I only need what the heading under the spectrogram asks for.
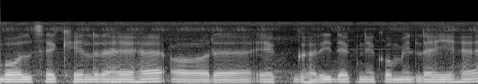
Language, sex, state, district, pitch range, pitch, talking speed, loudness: Hindi, male, Odisha, Nuapada, 110-115 Hz, 110 Hz, 165 wpm, -15 LUFS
